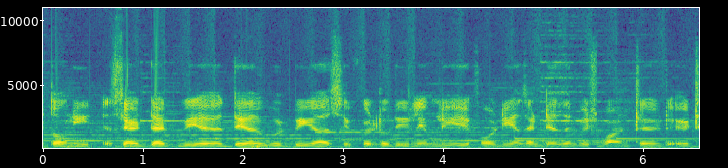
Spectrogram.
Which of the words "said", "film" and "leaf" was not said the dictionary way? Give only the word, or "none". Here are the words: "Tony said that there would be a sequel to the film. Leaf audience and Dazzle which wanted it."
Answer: film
